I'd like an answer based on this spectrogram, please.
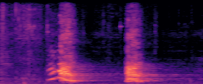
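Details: Cheondung-i, a dog just back from a walk, barks twice, two loud, abrupt yaps less than a second apart, in a quiet indoor setting.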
